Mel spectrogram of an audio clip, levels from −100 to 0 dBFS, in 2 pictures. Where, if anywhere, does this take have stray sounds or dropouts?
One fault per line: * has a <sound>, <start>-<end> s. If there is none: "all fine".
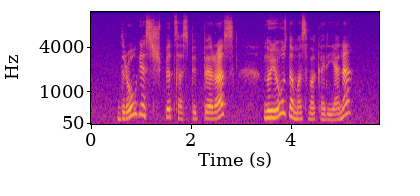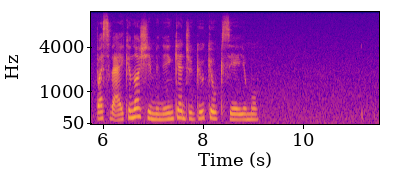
all fine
